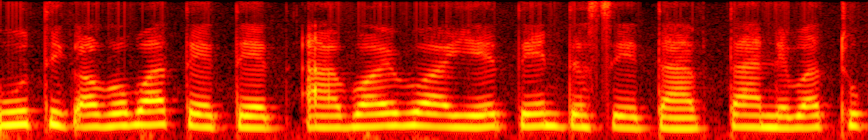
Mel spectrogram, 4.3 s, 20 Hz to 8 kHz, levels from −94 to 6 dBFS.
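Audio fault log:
Throughout: resampler restarted on every block. A steady buzz at 100 Hz rides under the speech and disappears in the pauses, which marks it as signal-dependent rather than added noise. Each 10 ms block was rate-converted in isolation, consistent with a 24 kHz to 16 kHz conversion, so the filter lacked the true neighbouring samples at every block edge. The resulting small edge error repeats once per block, fusing into a buzz instead of separate ticks.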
